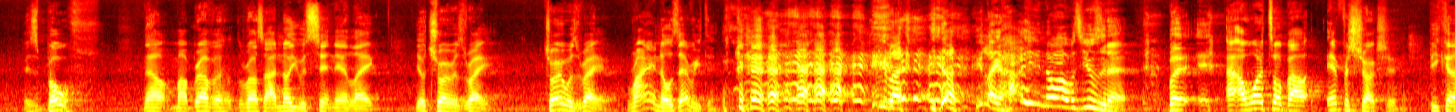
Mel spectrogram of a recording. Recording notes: at our South by Southwest panel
